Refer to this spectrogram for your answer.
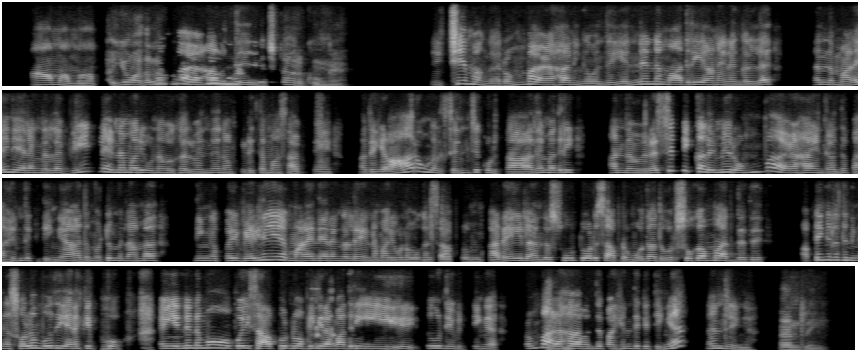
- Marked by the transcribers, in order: other noise; other background noise; "சொல்லும்போது" said as "சொல்லம்போது"; laughing while speaking: "இப்போ, என்னென்னமோ போய் சாப்பிடணும்"; laugh; unintelligible speech
- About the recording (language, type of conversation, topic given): Tamil, podcast, மழைநாளில் உங்களுக்கு மிகவும் பிடிக்கும் சூடான சிற்றுண்டி என்ன?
